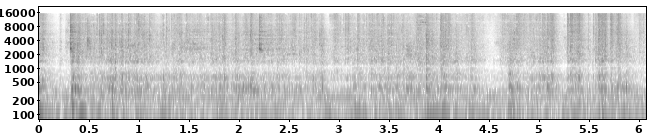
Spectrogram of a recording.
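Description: Crinkling aluminium foil being pressed over a cooking pot, a quiet, continuous rustle broken by many sharp crackles and small clinks.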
